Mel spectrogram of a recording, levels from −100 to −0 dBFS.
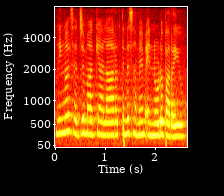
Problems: constant background noise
